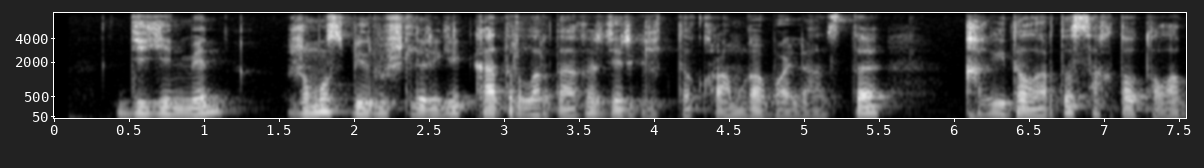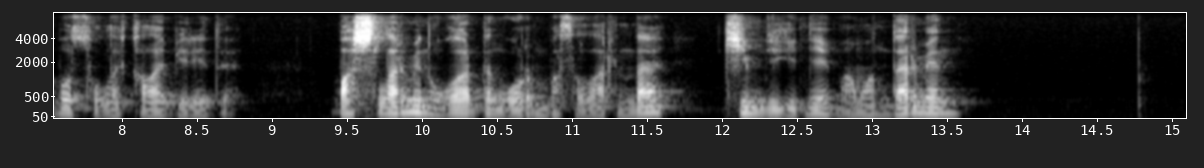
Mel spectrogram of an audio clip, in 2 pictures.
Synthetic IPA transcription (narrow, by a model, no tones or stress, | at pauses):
d̪e̞ɡʲe̞nme̞n | ʒʊməsbe̞ɾuʃɪle̞ɾɡʲe̞kʰad̪rlˠɑɾd̪ɑʁəʒe̞ɾɡʲɪlɪk̚t̪ɪqʰʊɾɑmʁɑbɑjlˠɑnəst̪ə | qʰɑʁijd̪ɑlˠɑɾd̪əsɑqt̪ɑwt̪ʰɑlˠɑbəso̞lˠɑjqʰɑlˠɑbe̞ɾe̞d̪ɪ | b̥ɑsʃəlˠɑɾme̞nwo̞lˠɑɾd̪əɴwo̞ɾənbɑsɑlˠɑɾənd̪ɑ | kʲʰemd̪e̞ɡʲe̞ne̞mɑ̰mɑnd̪ɑɾme̞n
